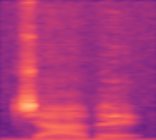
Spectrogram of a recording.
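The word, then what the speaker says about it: Javik: I can either go javic which apparently I've been saying his name wrong is javic I guess or I could go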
